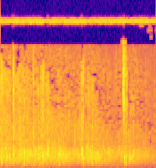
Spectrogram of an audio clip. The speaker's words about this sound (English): Give yourself a clap, man, nice.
